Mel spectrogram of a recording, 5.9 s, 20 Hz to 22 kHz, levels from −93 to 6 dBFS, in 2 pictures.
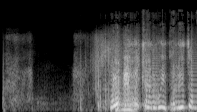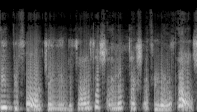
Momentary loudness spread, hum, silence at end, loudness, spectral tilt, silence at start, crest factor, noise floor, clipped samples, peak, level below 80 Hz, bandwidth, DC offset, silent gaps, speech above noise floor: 9 LU; none; 0 s; -17 LUFS; -7 dB/octave; 0.15 s; 18 dB; -58 dBFS; under 0.1%; 0 dBFS; -48 dBFS; 9.2 kHz; under 0.1%; none; 42 dB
